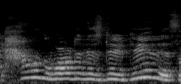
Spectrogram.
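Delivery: high-pitched retold amazement; mildly hammed-up disbelief; incredulous. Retold amazement at neighbor's fix.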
